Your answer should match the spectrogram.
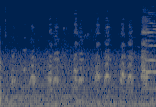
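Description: Backyard hens cluck and squabble in a rapid, uneven run of short calls, fairly close and steady over a low background hum, with no voices present.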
